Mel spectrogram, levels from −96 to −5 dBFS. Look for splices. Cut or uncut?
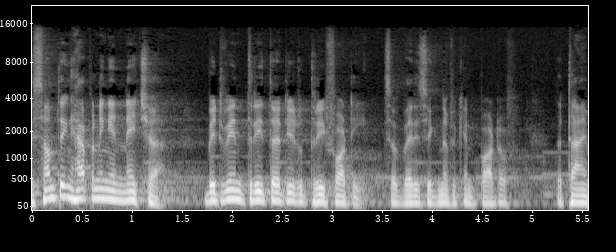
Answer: cut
